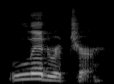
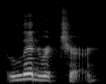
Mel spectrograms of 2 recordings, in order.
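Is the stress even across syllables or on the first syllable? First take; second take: first syllable; first syllable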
